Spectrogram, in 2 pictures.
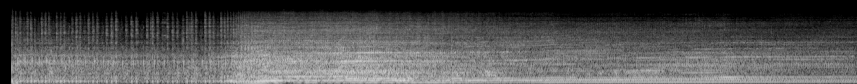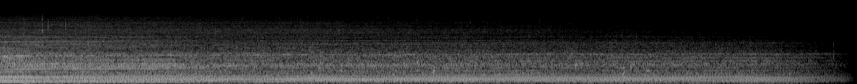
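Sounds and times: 
boat engine moving away: 0.1s - 17.1s.

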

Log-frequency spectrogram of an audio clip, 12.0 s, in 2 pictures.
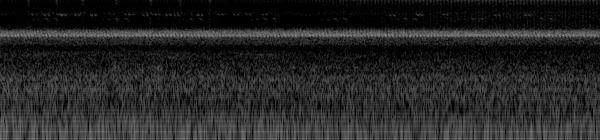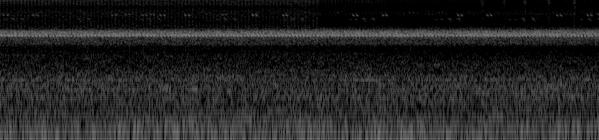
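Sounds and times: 
cicada song high-pitched drone: 0.0s - 11.9s.

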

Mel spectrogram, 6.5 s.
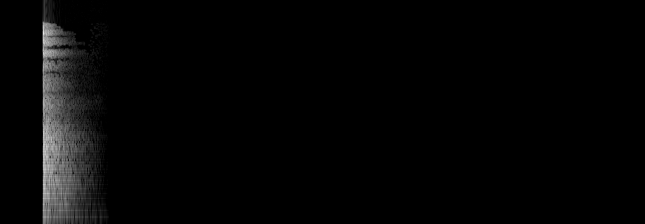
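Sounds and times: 
single ping pong ball: 0.4s - 1.0s.

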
